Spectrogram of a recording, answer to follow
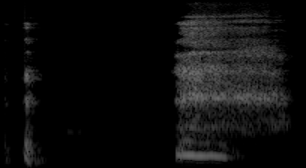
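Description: A man's breathy sigh, under a second long, beginning a little past halfway, after a brief voiced sound near the start.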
